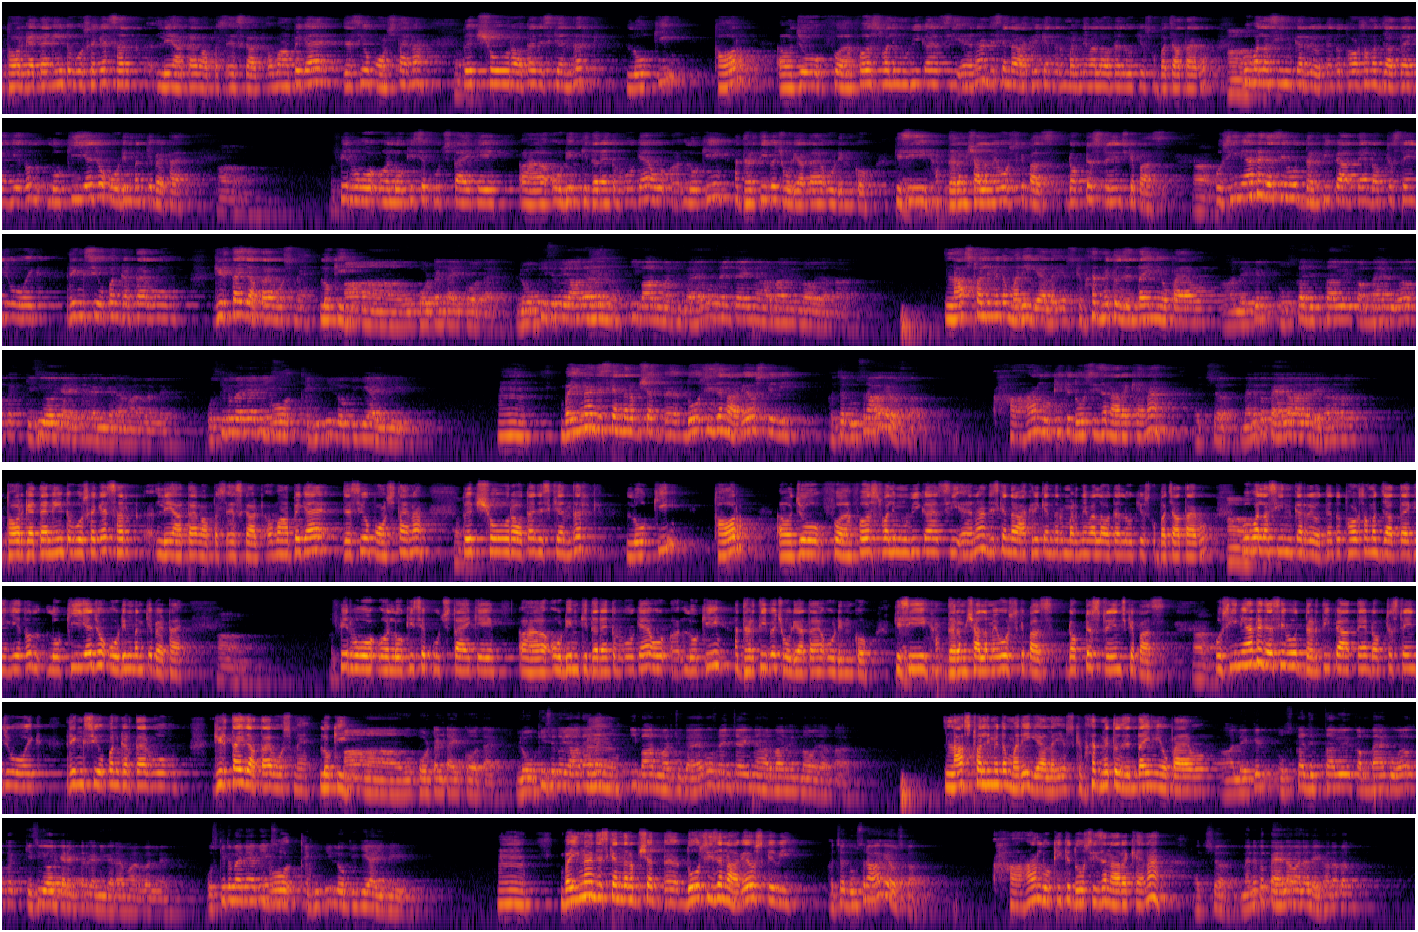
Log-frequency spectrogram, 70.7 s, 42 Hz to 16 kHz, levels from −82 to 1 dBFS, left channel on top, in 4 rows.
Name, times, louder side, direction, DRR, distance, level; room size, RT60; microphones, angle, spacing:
voice 1, 0.1-7.4 7.8-8.4 8.9-9.3 9.7-19.9 21.9-23.8 24.1-28.5 28.8-32.2 32.9-35.7 36.2-39.7 42.7-43.1 46.6-46.7 47.1-50.4 56.3-56.9 59.2-59.6 60.0-62.9 65.4-67.5, right 5 dB, 60° right, 11 dB, 0.5 m, -26 dB
voice 2, 15.3-15.7 20.4-20.8 21.8-21.9 28.9-29.0 32.6-32.9 39.6-42.9 43.2-46.0 50.6-55.2 55.6-56.5 56.8-58.1 63.4-64.6 67.9-69.9, right 2 dB, 80° right, 4 dB, 0.9 m, -31 dB
11.5 x 8.1 x 2.8 m, 1.3 s
head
